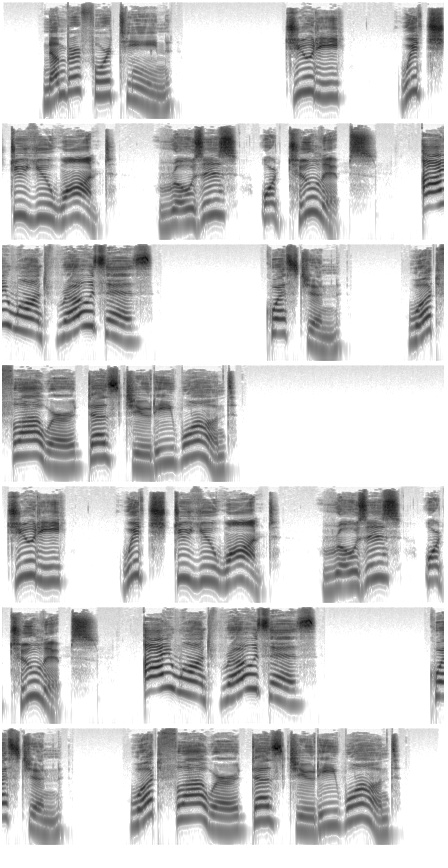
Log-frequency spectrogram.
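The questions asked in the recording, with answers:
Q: What flower does Judy want?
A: Roses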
